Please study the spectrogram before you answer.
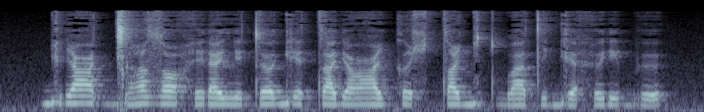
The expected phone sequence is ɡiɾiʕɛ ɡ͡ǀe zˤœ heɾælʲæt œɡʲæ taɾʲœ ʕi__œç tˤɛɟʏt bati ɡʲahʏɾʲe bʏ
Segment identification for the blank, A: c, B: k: B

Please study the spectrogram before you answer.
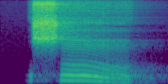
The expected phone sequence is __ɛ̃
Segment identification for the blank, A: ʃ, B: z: A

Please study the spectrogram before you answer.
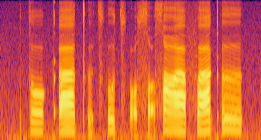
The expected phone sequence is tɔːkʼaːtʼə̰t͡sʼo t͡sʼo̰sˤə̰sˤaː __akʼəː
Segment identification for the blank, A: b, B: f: B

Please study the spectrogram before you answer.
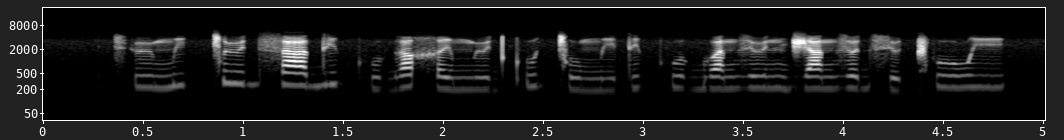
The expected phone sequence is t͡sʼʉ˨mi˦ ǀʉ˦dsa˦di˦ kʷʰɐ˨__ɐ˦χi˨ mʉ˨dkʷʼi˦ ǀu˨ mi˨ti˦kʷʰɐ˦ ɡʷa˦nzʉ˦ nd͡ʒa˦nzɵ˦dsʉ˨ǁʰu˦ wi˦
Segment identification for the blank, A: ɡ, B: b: A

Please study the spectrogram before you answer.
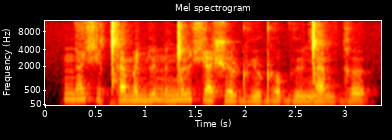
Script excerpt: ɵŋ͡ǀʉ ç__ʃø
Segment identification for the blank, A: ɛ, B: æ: B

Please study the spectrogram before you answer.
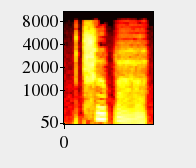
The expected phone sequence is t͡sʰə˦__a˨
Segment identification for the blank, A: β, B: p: B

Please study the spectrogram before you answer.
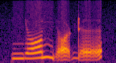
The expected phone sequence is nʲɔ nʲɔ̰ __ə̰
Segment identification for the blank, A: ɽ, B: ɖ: B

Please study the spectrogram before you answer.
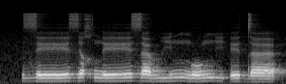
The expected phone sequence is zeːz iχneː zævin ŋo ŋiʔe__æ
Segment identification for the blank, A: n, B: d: B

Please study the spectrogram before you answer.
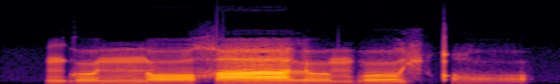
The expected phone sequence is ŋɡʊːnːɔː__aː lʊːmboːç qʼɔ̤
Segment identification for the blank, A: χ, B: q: A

